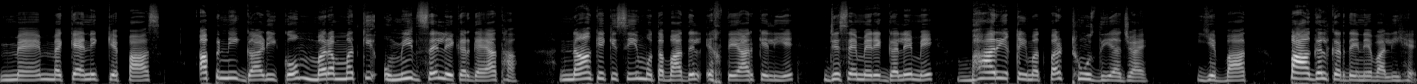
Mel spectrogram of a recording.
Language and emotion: Urdu, angry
